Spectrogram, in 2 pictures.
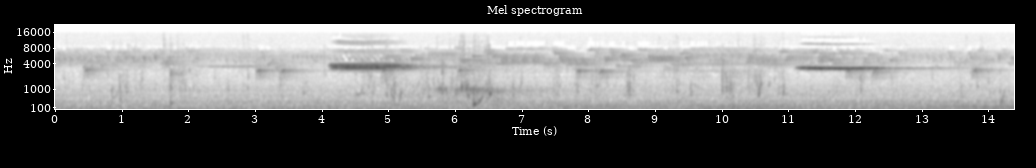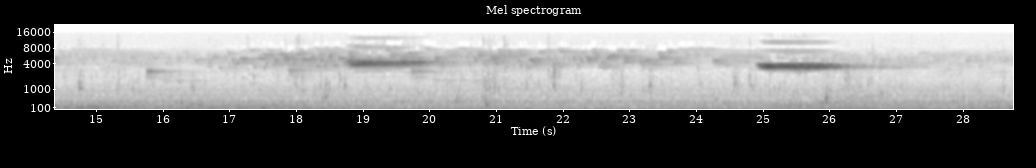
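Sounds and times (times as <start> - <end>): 
faint chirps: 0.0 - 28.7
thrush long even whistles: 4.1 - 6.6, 11.1 - 13.2, 25.0 - 26.8.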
